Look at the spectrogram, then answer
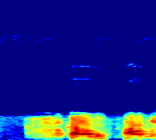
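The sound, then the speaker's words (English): A dog barks a few times in quick succession, fairly loud, with short gaps between the barks and no talking. “My dog is barking and my cat is having a wheezing attack”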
